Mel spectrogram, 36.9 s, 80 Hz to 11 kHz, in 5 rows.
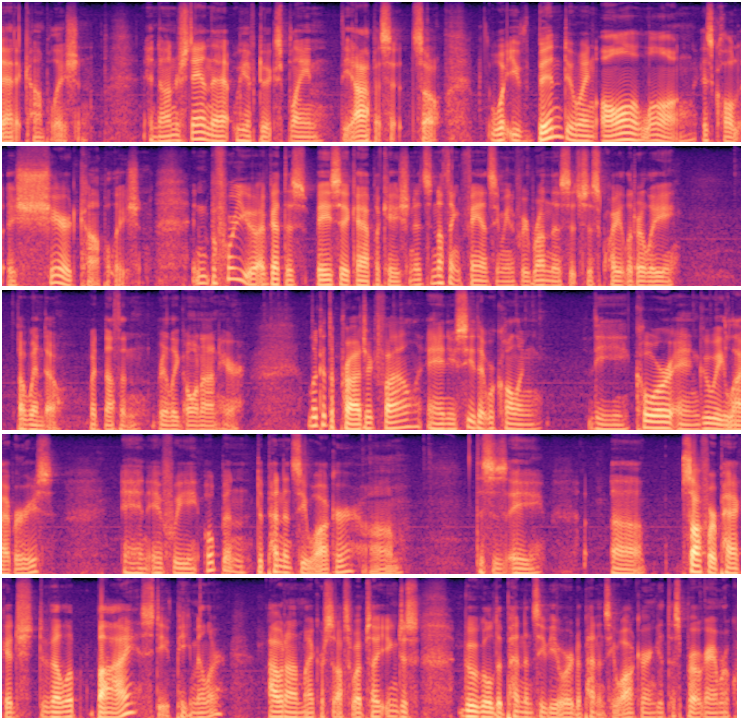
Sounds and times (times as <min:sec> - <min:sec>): Speech: 0:00.0 - 0:14.2, 0:14.9 - 0:17.2, 0:17.8 - 0:22.8, 0:23.4 - 0:26.3, 0:26.9 - 0:36.9.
